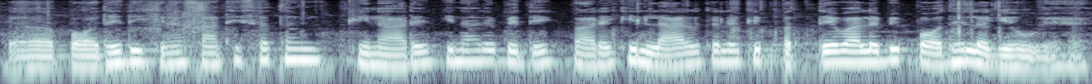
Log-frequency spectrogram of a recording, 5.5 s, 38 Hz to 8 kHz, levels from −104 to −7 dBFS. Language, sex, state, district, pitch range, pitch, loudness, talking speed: Hindi, male, Chhattisgarh, Raipur, 125-165 Hz, 145 Hz, -15 LUFS, 295 wpm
